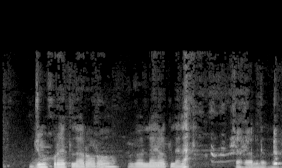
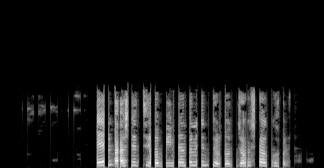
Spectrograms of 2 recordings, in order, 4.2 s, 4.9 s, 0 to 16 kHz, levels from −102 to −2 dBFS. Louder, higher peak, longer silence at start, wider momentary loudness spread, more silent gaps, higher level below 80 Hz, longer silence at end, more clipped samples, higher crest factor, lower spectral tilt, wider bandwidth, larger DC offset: second, -25 LUFS vs -20 LUFS; second, -8 dBFS vs -2 dBFS; second, 0.45 s vs 1.45 s; first, 17 LU vs 11 LU; second, none vs 2.44-2.48 s; about the same, -58 dBFS vs -60 dBFS; second, 0 s vs 0.6 s; neither; about the same, 18 dB vs 22 dB; first, -8 dB/octave vs -1.5 dB/octave; first, 11 kHz vs 7.8 kHz; neither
